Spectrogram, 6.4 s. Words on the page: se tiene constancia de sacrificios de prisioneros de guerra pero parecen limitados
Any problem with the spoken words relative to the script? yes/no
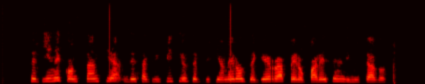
no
